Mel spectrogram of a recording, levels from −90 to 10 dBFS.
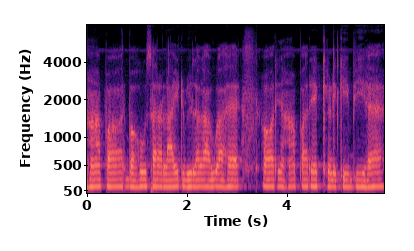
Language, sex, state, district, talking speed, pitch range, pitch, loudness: Hindi, male, Jharkhand, Ranchi, 160 wpm, 120-125 Hz, 125 Hz, -19 LUFS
